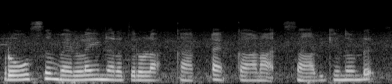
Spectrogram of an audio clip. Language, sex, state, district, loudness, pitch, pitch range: Malayalam, female, Kerala, Kollam, -18 LUFS, 205 Hz, 190-215 Hz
